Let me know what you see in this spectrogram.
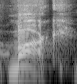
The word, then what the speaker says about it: Mauch: Uh, Mauch, dude.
